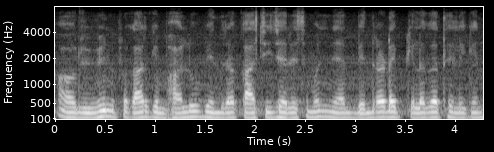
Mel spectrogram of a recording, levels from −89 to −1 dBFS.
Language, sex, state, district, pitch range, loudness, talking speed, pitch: Chhattisgarhi, male, Chhattisgarh, Rajnandgaon, 125-135 Hz, -16 LUFS, 265 wpm, 130 Hz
